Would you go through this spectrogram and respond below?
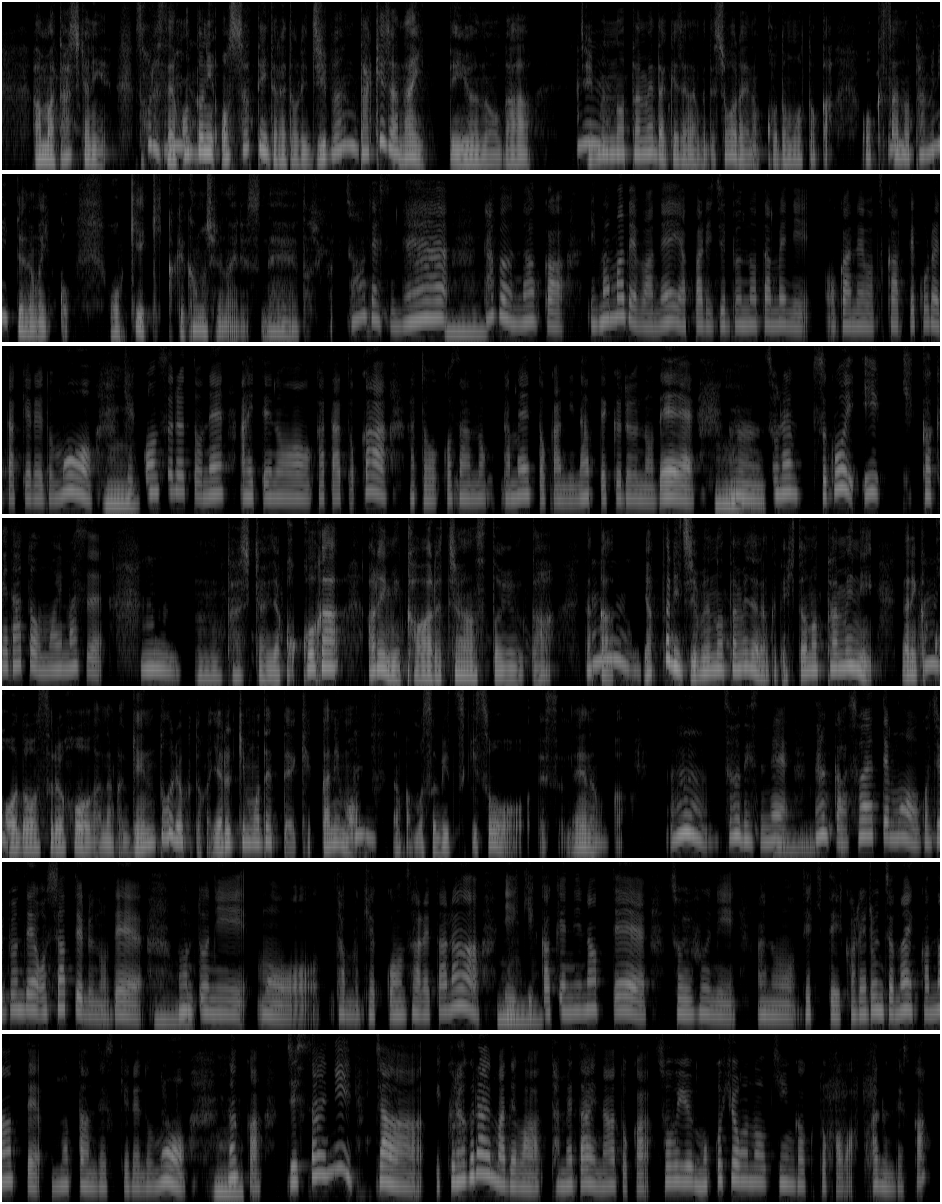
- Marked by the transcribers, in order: none
- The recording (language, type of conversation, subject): Japanese, advice, 衝動買いを繰り返して貯金できない習慣をどう改善すればよいですか？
